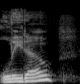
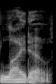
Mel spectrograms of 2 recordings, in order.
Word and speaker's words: Lido: The last show we did where we talked about staking, given that I had a house in Sarasota for so long, I kept pronouncing it Lido. Because of Lido Key, apparently it's Lido.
